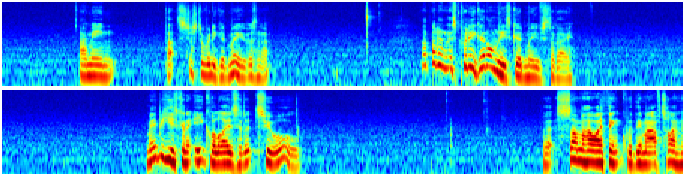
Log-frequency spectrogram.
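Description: A young man talks thoughtfully into a close microphone, in short bursts with pauses.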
